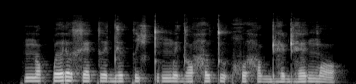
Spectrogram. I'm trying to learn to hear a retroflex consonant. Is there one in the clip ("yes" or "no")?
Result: yes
